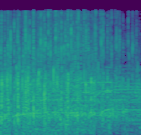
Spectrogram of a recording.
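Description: Outdoor audience applauding at the end of a song, a dense, steady patter of many hands clapping that thins slightly near the end.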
